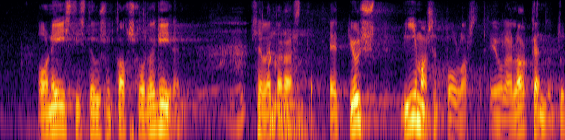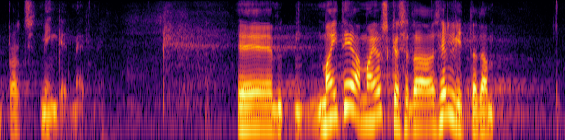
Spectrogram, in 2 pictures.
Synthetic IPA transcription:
o̞ne̞ːst̪ist̪ɤuwsnud̪̥̚kɑksko̞rd̪ɑkiːɾḛmse̞lːepæɾɑst̪e̞t̪ːˑjust̪viːmɑse̞d̪̚po̞ːlɑ̰ːst̪ɑ̥t̪ːˑe̞jo̞le̞ɾɑkːˑe̞nd̪ɑt̪ːˑud̪̥̚prɑk̚t̪i̥se̥t̪miŋɡ̥ejd̪̥me̞̰ːt̪mejd̪̥ | mɑejt̪e̞ɑmɑejo̞skɑse̞d̪ɑse̞lʲɡit̪ˑːɑd̪ɑ

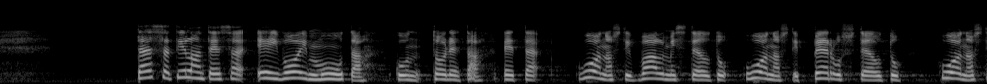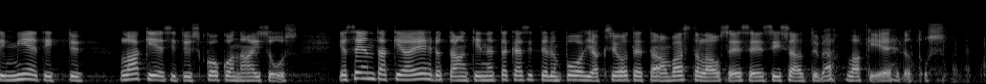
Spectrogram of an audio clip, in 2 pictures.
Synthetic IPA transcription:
t̪æsːæt̪ilɑnt̪eːsːɑeiʋoimmuːt̪ɑkunt̪odet̪ɑet̪ːæ | huonost̪iʋʋɑlmist̪elt̪uhuonost̪ipperust̪elt̪u | huonost̪immiet̪it̪ːy | lɑkiesit̪yskokonɑisuːs | jɑsent̪ɑkiɑehdot̪ɑŋkinet̪ːækæsit̪ːelympohjɑksiot̪et̪ɑːnʋɑst̪ɑlɑuseːseːnsisælt̪yʋælɑkiehdo̰t̪us

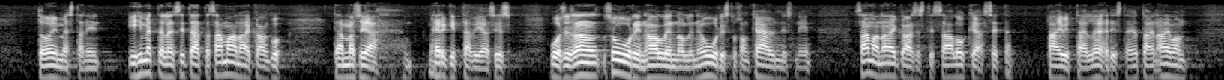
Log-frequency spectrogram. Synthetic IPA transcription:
t̪oimest̪ɑnin | ihmet̪ːelensit̪æet̪ːæsɑmɑːnɑikɑːŋku | t̪æmːøsiæ | merkit̪ːæʋiæsiːs | ʋuosisɑnɑsuːrinhɑlːinːolːineuːdist̪usoŋkæynːisniːn | sɑmɑnɑikɑisest̪issɑːlukeɑssit̪ːe | pæiʋit̪ːæillehdist̪æjot̪ɑinʔɑiʋɑn

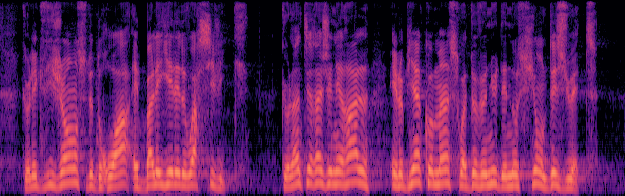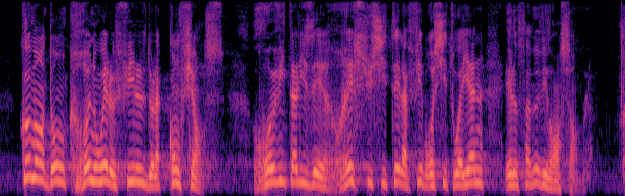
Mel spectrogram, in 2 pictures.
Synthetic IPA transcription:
kəlɛɡziʒɑ̃sd̪əd̪ʁwaɛbalejeled̪əvwaʁsivikː | əlɛ̃t̪eʁɛʒeneʁal | eləbjɛ̃kɔmɛ̃swad̪əvənyd̪enɔsjɔ̃d̪ezɥɛt̪ | kɔmɑ̃d̪ɔ̃kʁənueləfild̪əlakɔ̃fjɑ̰̃s | ʁəvit̪alizeʁesysit̪elafibʁəsit̪wajɛneləfamøvivʁɑ̰̃sɑ̰̃bl

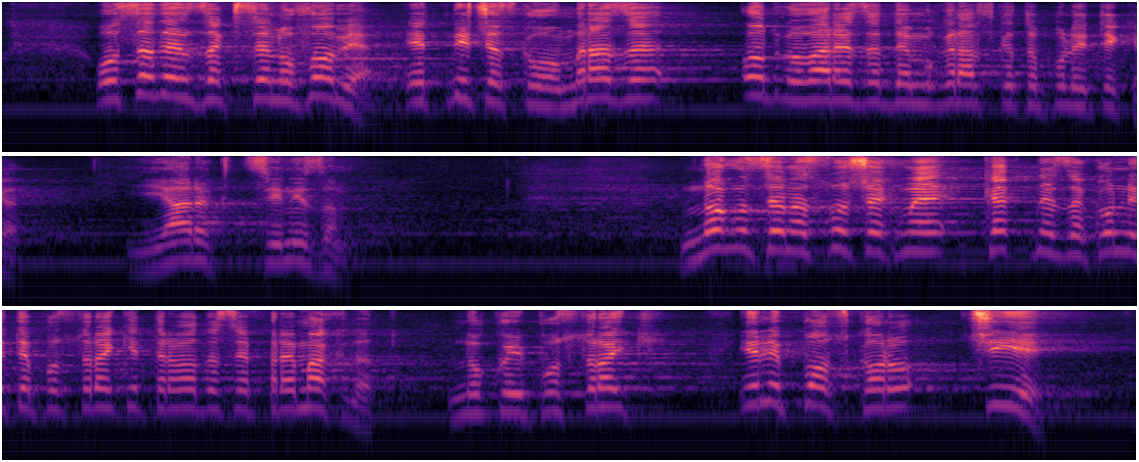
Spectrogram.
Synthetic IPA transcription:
osɤd̪ɛnzɐksɛnofɔbijə̰ɛt̪nit͡ʃɛskəomɾazəod̪ɡovaɾʲɐzɐd̪ɛmoɡɾafskət̪əpolit̪ikə̰ | jaɾəkt̪sinizə̰m | mnɔɡosɛnɐslˠuʃəxmɛkaknɛzɐkɔnːit̪ɛpost̪ɾɔjkit̪ɾʲavvəd̪ɐsɛpɾɛmaxnə̰t̪ | nokoipost̪ɾɔjkʲi̥ | iliposkɔɾot͡ʃii

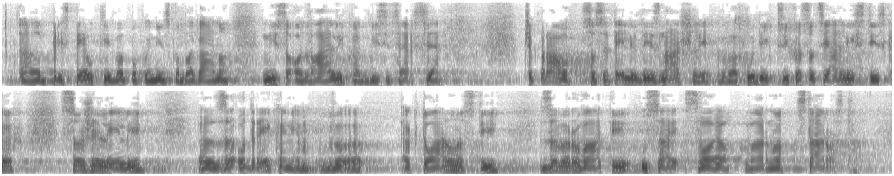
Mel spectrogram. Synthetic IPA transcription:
pɾispewkiʋəpɔkɔjninskɔblaɡaːjnɔnisɔ̰ʔɔd̪ʋaːjalikɔd̪̚bisit̪sɛɾslɛ | t͡ʃɛpɾawsɔsɛt̪eːljud̪jiːznaʃliʋəxuːd̪ixpsixɔsɔt̪siaːlnixst̪iskaxsɔʒɛleːli | zəʔɔd̪ɾekanjɛmʋə | a̰kt̪ualnɔst̪izaʋaɾɔʋaːt̪iusajsʋɔːjɔʋaːɾnɔst̪aːɾɔ̰st̪

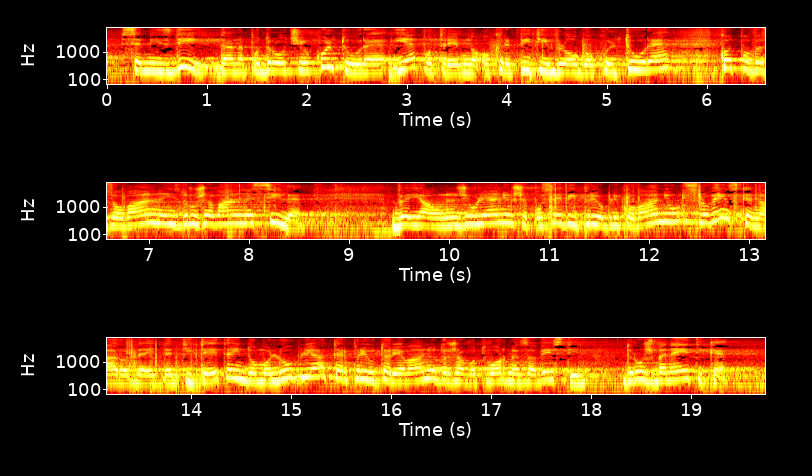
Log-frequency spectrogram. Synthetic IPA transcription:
sɛmizd̪id̪anapɔd̪ɾoːt͡ʃjukult̪uːɾɛjɛpɔt̪ɾeːbnɔʔɔkɾɛpit̪iwloːɡɔkult̪uːɾɛkɔt̪̚pɔʋɛzɔʋaːlnɛinzd̪ɾuʒɛʋaːlnɛsilɛ | ʋəjawnɛmʒiwljɛːnjuʃɛpɔseːbipɾiɔblikɔʋaːnjuslɔʋeːnskɛnaːɾɔd̪nɛid̪ɛnt̪it̪eːt̪ɛind̪ɔmɔluːblijat̪ɛɾpɾiut̪əɾjɛʋaːnjud̪əɾʒaʋɔt̪ʋoːɾnɛzaʋeːst̪i | d̪ɾuʒbɛnɛeːt̪ikɛ

